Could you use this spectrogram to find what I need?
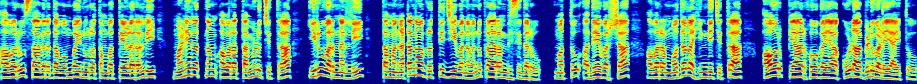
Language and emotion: Kannada, neutral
